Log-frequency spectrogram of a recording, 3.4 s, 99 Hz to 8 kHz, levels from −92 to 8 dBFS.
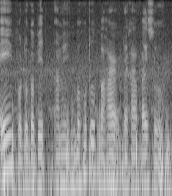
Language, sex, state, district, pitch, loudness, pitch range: Assamese, male, Assam, Hailakandi, 120 Hz, -18 LUFS, 115-125 Hz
